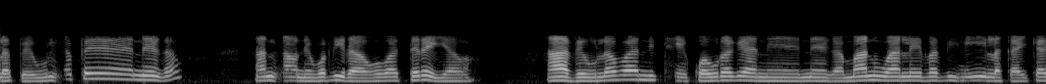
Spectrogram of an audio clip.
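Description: Throughout, the speech sounds muffled, plainly buzzy and synthetic, with nothing above 4 kHz. This is the AMR narrowband mobile codec, whose coarse vocal-tract model points to a rate near 10 kbps.

At 0.52, 2.72, 4.62, 6.68 and 9.56 s the speech briefly smears, warbles and fades. These are lost AMR speech frames: the decoder repeats its last good settings at falling gain. The gaps fall just before "pe negawa", before "ne wa", and between "ula wa" and "kwauragea ne nega manuale". The 4.62 s event is scattered over 0.4 s.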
